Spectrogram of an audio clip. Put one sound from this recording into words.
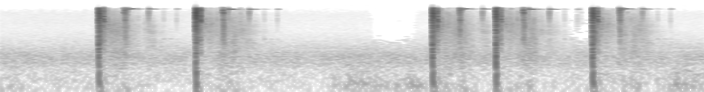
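A rifle fires single sharp shots.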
